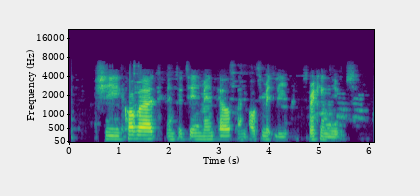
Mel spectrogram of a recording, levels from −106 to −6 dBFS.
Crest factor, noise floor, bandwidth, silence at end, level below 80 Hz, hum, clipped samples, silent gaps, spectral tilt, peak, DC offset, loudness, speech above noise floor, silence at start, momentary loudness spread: 22 dB; -61 dBFS; 6.4 kHz; 0.25 s; -76 dBFS; none; under 0.1%; none; -5.5 dB/octave; -4 dBFS; under 0.1%; -24 LUFS; 36 dB; 0.55 s; 22 LU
